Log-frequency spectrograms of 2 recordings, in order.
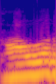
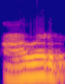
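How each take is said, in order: First: The word begins with an audible h sound. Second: The word begins directly with a vowel sound. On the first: The speaker calls it wrong. "इसको भी हम लोग हावर नहीं पढ़ते" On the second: The speaker calls it right. "इसको आवर पढ़ते हैं"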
